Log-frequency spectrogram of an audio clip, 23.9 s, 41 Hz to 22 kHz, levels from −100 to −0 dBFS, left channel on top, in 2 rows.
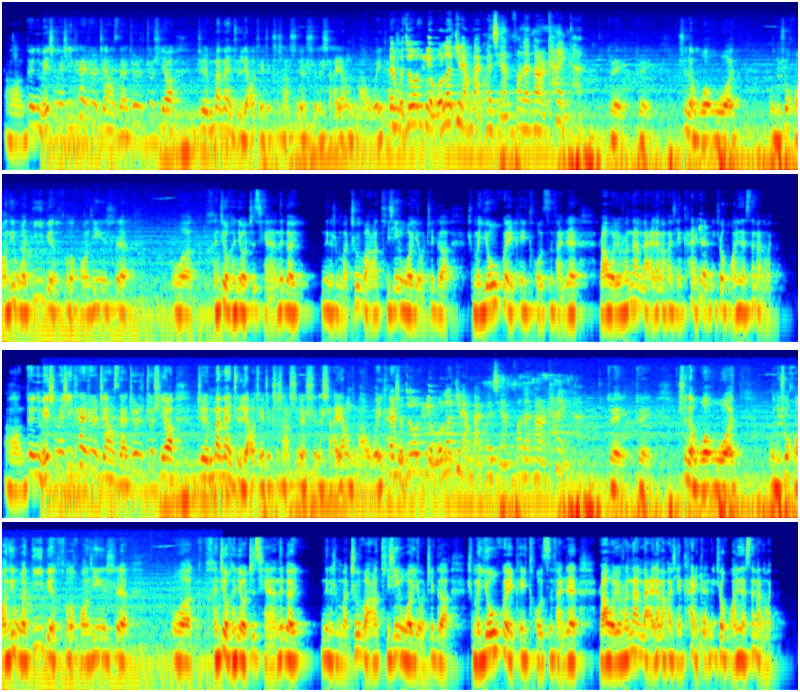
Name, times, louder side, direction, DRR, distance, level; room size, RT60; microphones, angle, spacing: voice 1, 0.0-6.1 9.1-11.1 11.5-14.0 14.5-23.5, right 4 dB, 75° right, 0.8 m, -25 dB
sound 1, 0.6-15.2, right 1 dB, 30° right, 0.8 m, -29 dB
voice 2, 5.8-8.8 22.4-22.5, left 4 dB, 40° left, 1.7 m, -26 dB
20.0 x 16.0 x 3.2 m
head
